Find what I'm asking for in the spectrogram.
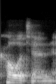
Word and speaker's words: Culleton: Well, so my name is Rick Culleton, and that's probably the easiest way to find me is on my own website.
